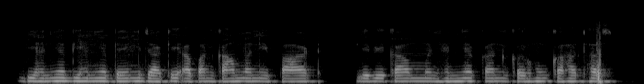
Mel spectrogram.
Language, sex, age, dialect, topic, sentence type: Chhattisgarhi, male, 18-24, Western/Budati/Khatahi, banking, statement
